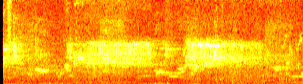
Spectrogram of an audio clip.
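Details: Birds singing by Lake Erie: a dense chorus of high, overlapping chirps and trills, with a few brief whistled notes standing out above a steady outdoor hiss.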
